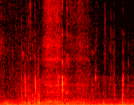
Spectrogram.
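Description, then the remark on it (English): Wet chewing of a sticky peanut chew candy, with soft smacking and squishing bursts repeating irregularly over a low steady hum, no talking. “There's probably nothing grosser than hearing somebody chew on a recording.”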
